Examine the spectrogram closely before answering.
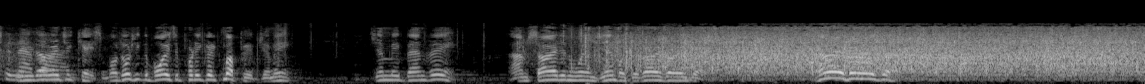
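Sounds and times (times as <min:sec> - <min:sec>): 
speech: 0:00.0 - 0:03.0, 0:03.7 - 0:07.2, 0:08.2 - 0:09.2
applause: 0:05.5 - 0:11.4.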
